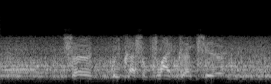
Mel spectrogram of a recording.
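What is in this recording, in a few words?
English damaged aa mood low; War Thunder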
